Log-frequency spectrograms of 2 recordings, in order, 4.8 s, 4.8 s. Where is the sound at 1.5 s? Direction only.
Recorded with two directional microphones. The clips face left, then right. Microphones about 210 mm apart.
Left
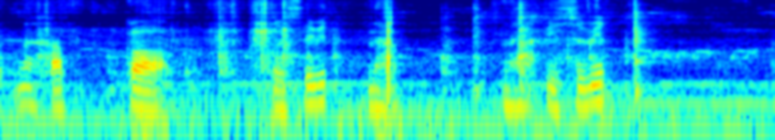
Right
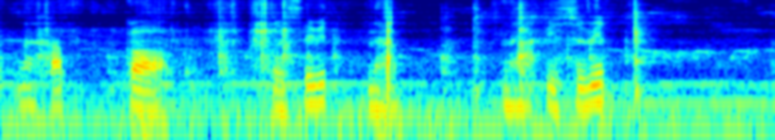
10° left (ahead or behind).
